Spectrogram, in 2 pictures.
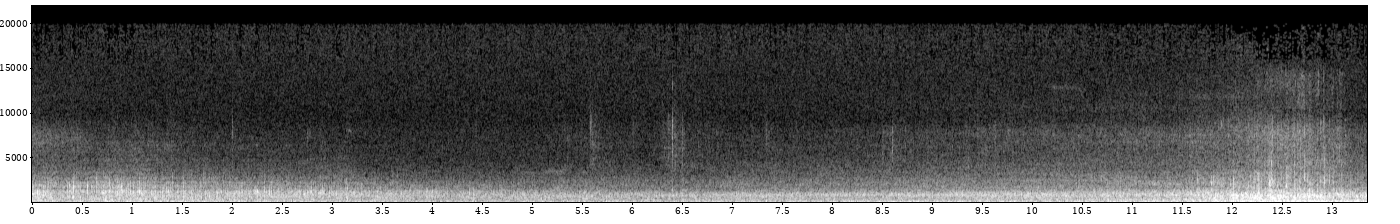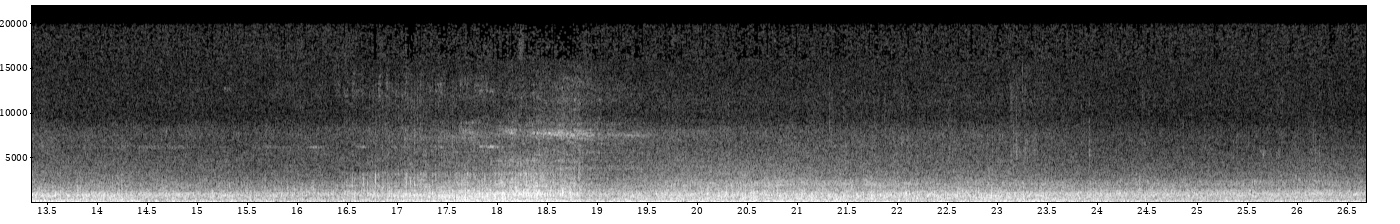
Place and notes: Berlin: Vermessungspunkt Friedel- / Pflügerstraße - Klangvermessung Kreuzkölln ::: 27.10.2010 ::: 14:51
Berlin, Germany, October 2010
